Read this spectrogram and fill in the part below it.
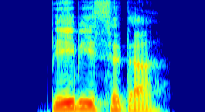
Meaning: babysitter
- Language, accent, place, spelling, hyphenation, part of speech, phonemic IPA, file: German, Germany, Berlin, Babysitter, Ba‧by‧sit‧ter, noun, /ˈbeːbiˌsɪtɐ/, De-Babysitter.ogg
